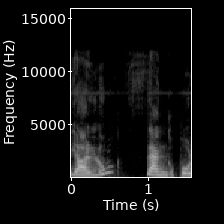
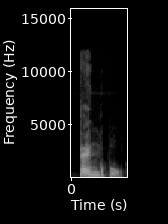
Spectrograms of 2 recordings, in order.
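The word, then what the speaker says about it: Yarlung Tsangpo: पर इसका नाम है यालुंग सपो don't call it टेंपो this इ याल सपो okay the टी E silent so ब पुत्र रिवर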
